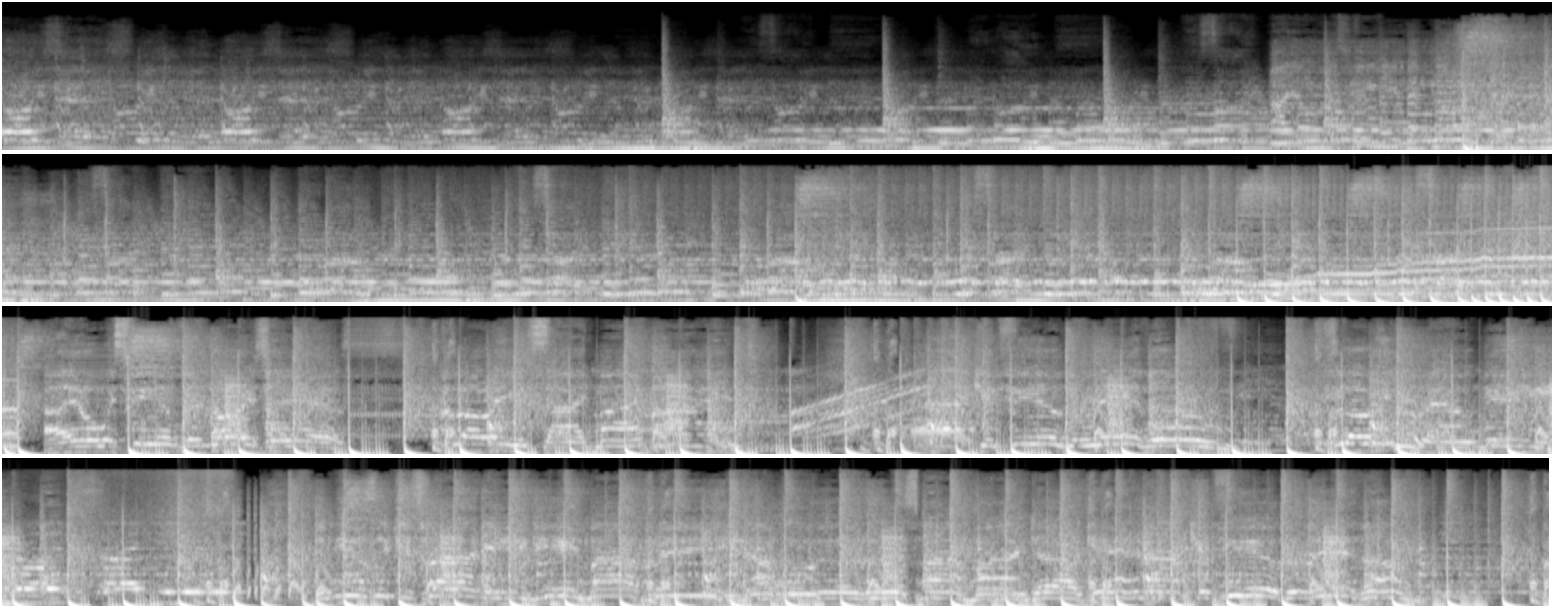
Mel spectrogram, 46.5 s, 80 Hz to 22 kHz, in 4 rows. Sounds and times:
Trance music: 0.0 - 46.4.

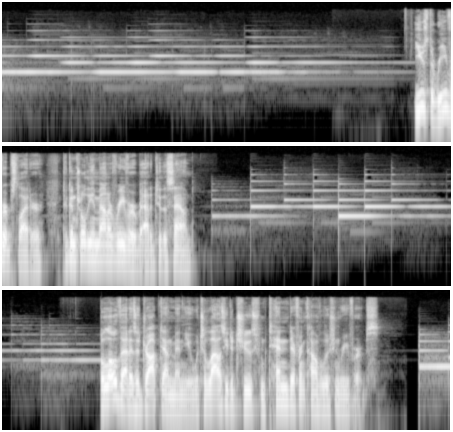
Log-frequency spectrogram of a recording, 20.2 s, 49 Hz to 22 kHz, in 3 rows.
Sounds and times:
Music: 0.0 - 8.6, 9.6 - 16.2, 19.7 - 20.2
Speech: 6.1 - 9.6, 15.0 - 19.2.

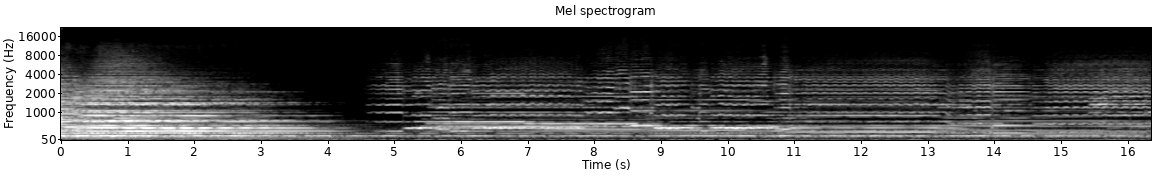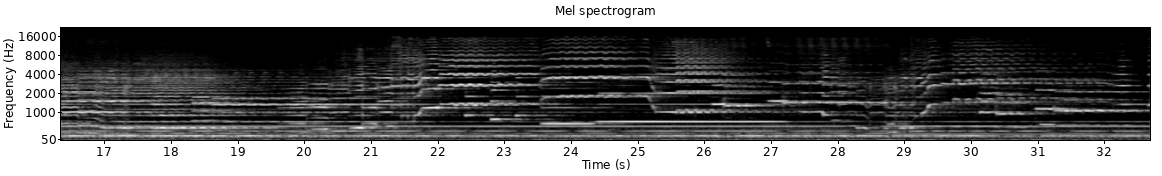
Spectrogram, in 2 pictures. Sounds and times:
Violin, fiddle: 4.6 - 32.6.

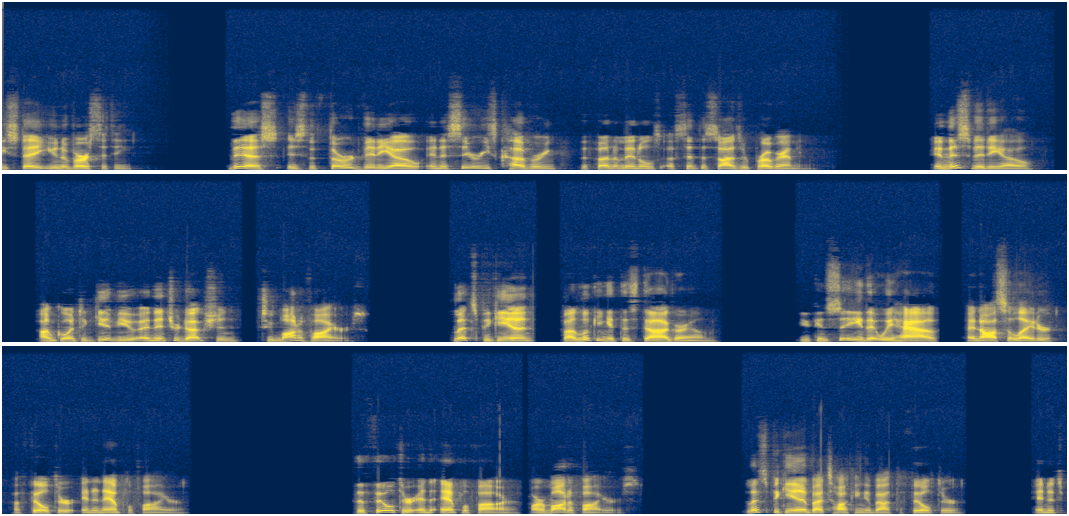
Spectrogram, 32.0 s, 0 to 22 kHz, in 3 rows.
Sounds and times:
Speech: 0.0 - 1.4, 2.3 - 8.1, 9.3 - 10.3, 11.0 - 14.3, 15.2 - 17.8, 18.6 - 23.2, 24.8 - 27.7, 28.8 - 31.0, 31.6 - 31.9.

